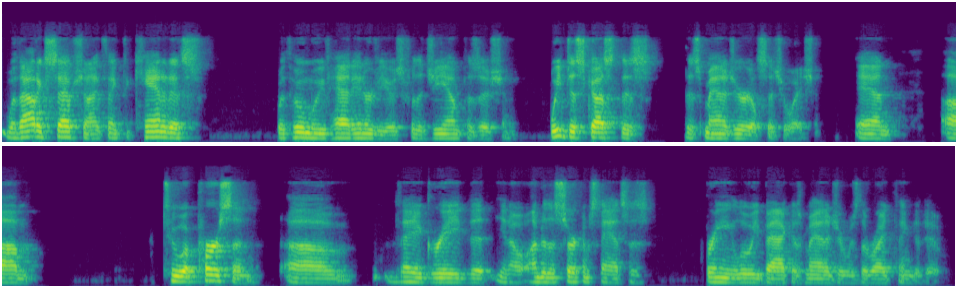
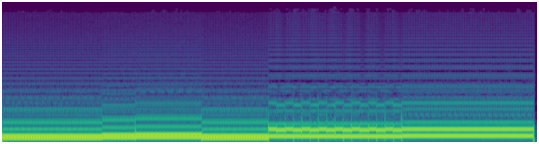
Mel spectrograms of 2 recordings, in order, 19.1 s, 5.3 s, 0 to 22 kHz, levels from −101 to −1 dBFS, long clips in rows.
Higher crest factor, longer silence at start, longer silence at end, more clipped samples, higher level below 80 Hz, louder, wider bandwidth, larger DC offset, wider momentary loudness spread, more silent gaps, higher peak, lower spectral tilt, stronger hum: first, 20 dB vs 8 dB; about the same, 0 s vs 0 s; first, 0.15 s vs 0 s; neither; second, -58 dBFS vs -52 dBFS; second, -19 LUFS vs -16 LUFS; first, 8.6 kHz vs 1.9 kHz; neither; first, 17 LU vs 1 LU; first, 9.33-9.38 s, 10.01-10.07 s, 10.13-10.20 s vs none; first, 0 dBFS vs -8 dBFS; second, -4.5 dB/octave vs -13.5 dB/octave; neither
